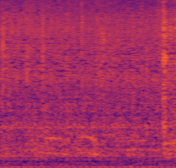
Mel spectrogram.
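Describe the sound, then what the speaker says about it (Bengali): Masala spices sizzling in a hot pan while being stir-fried, a steady close crackle of frying with occasional brief spatters, no voices. "এবার মশলাটাকে সুন্দরভাবে কষায় নেব, সুন্দরভাবেই করে নেব মশলাটাকে"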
